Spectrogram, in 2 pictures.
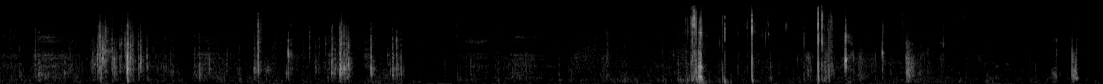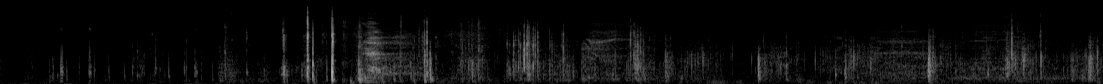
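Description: Footsteps crunch on loose gravel and rocks.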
